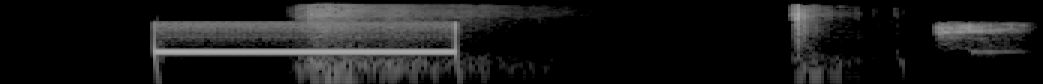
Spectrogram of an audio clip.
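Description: A telephone call tone sounds as a call is placed: one loud, steady tone about a second long, then a few clicks on the line and a brief, quieter return of the tone.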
